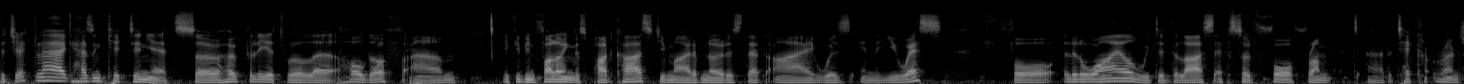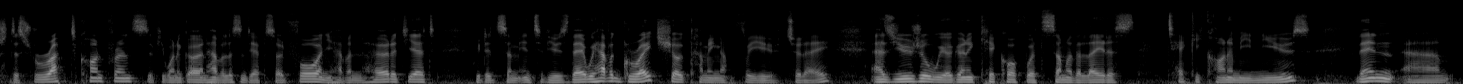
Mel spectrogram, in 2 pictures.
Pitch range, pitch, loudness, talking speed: 100-120 Hz, 105 Hz, -36 LUFS, 200 wpm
